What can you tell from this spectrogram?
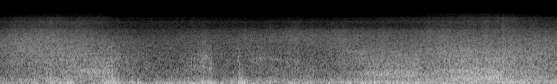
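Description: Ocean surf breaking and foaming up the sand around the waders' legs, with wind buffeting the microphone. The wash swells loudest in the last couple of seconds.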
